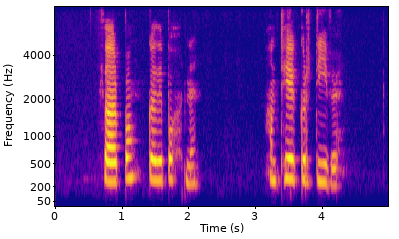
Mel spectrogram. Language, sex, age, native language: Icelandic, female, 12, Icelandic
